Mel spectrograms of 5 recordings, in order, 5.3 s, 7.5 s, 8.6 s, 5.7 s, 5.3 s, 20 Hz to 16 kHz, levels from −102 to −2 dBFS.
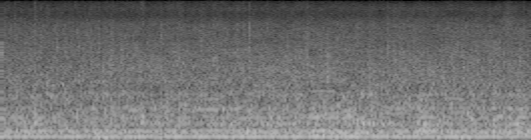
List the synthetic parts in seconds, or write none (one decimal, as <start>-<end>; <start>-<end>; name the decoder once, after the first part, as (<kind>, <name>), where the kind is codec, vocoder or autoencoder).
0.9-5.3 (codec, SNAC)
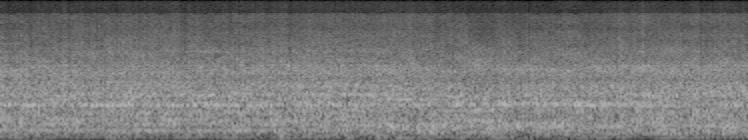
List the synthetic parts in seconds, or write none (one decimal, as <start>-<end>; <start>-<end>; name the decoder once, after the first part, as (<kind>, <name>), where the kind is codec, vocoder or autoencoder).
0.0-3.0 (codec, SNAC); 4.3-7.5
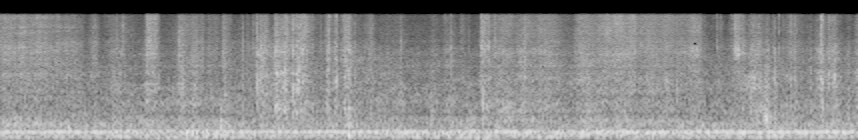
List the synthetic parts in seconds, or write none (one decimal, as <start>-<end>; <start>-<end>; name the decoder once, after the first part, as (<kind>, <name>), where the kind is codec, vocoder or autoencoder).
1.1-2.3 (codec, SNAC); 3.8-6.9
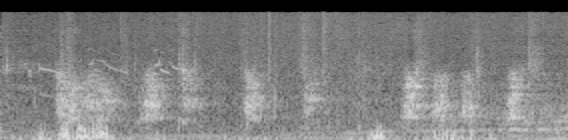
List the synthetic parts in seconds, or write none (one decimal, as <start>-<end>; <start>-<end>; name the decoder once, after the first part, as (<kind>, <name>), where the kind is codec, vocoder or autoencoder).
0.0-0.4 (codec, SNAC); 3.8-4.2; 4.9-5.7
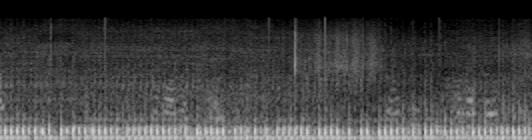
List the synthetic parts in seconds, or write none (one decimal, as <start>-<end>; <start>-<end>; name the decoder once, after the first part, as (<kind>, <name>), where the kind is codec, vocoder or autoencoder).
0.4-0.9 (codec, SNAC); 2.0-2.5; 4.4-5.3

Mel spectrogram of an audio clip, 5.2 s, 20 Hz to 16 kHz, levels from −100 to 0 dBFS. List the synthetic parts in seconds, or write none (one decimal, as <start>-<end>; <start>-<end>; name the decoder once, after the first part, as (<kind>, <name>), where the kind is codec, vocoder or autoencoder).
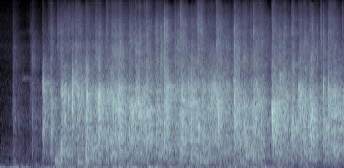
0.0-4.1 (codec, SNAC); 4.7-5.2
